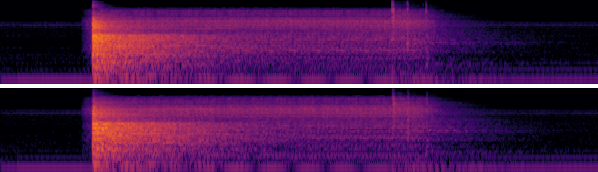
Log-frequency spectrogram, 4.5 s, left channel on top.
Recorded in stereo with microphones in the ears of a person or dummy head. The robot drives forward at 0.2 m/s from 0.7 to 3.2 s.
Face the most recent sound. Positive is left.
turn(degrees=60)  # may be behind; listen again after turning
